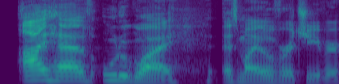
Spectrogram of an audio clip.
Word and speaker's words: Uruguay: Also, no one can say their name right. It's Uruguay. There's no "ur" in that.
